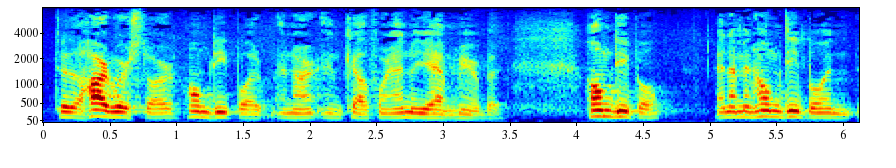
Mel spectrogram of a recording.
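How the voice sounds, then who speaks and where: A male pastor preaching a sermon who tells personal stories, moving between hushed storytelling and loud, emphatic preaching. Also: medium pitch. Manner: acts out quoted voices in his stories.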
